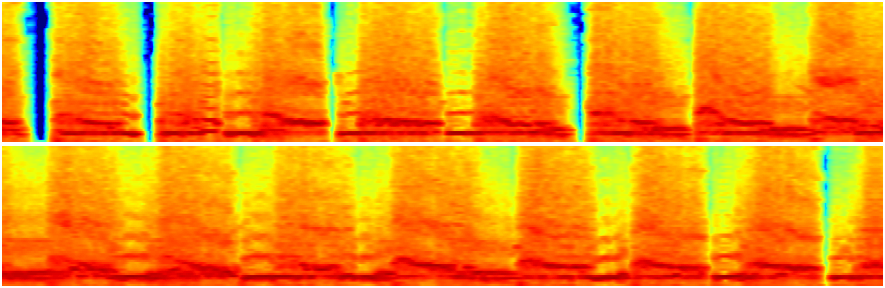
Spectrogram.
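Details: White-breasted waterhen lure call for attracting the birds: an unbroken, harsh, clamorous racket of overlapping grating notes, rhythmically pulsing, with only a few brief gaps.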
